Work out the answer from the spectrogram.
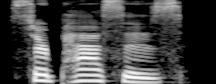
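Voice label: "surpasses", American English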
